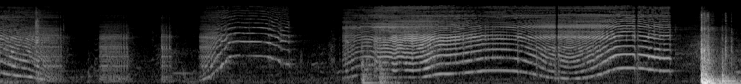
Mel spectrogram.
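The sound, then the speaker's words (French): A red door is unlatched and creaks open with several long, wavering squeals that rise and fall, ending in a short, sharp knock or latch sound. No voices are heard. “Oh, regarde, il y a une porte rouge ici. Vas-y, clenche.”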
